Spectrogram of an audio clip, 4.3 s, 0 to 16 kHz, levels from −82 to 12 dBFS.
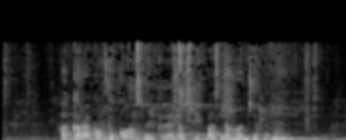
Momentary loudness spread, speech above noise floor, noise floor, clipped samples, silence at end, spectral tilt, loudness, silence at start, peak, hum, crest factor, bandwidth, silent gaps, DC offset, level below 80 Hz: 14 LU; 28 dB; -49 dBFS; under 0.1%; 0 s; -5.5 dB/octave; -21 LUFS; 0.05 s; -4 dBFS; none; 18 dB; 11.5 kHz; none; under 0.1%; -54 dBFS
